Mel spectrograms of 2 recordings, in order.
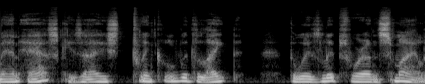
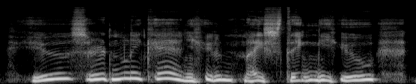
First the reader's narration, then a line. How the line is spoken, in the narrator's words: giggled the orphan keeper's assistant inwardly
